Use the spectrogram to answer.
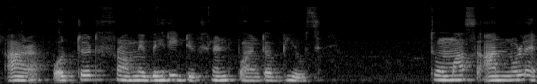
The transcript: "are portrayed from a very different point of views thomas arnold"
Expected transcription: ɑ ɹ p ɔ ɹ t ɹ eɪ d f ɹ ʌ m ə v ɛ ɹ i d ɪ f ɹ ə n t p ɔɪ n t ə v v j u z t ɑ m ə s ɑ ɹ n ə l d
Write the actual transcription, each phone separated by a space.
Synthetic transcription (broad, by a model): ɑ ɹ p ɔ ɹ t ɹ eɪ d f ɹ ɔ m ə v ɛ ɹ i d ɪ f ɹ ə n t p ɔɪ n t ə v b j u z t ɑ m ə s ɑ n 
